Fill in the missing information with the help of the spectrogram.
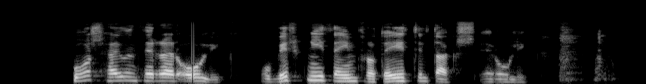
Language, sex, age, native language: Icelandic, male, 30-39, Icelandic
